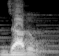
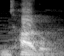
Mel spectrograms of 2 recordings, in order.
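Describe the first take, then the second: First: The first consonant has no puff of air. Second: The first consonant has a strong puff of air. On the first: The speaker calls it wrong. "আমরা বলবো না ঝাড়ু" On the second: The speaker calls it right. "আমরা বলবো ঝাড়ু"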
